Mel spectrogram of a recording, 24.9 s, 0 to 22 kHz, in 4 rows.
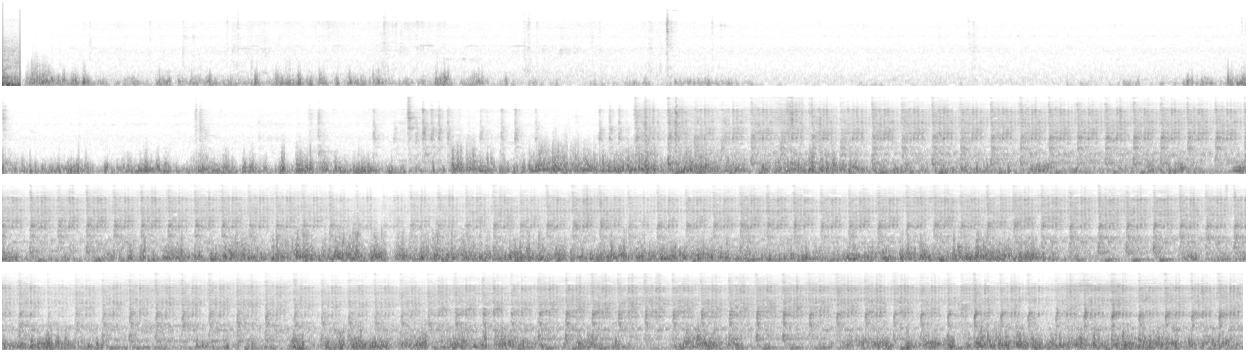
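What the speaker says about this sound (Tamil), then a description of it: "அப்படியே அந்த வண்டியை ஸ்டார்ட் பண்ணி காமிச்சிடறேன்" A 7.5 HP diesel Bullet motorcycle fires up after a few quiet seconds, then settles into a loud, steady, thumping idle that runs on without a break.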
